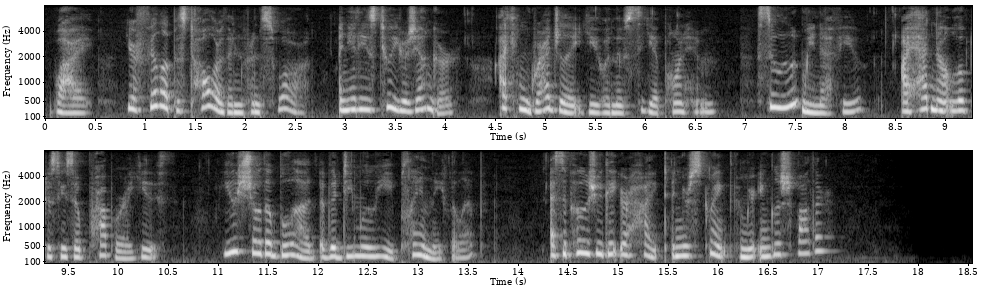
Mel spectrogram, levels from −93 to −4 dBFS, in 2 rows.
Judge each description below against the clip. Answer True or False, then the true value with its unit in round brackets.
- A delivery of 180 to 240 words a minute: True (185 wpm)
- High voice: True (245 Hz)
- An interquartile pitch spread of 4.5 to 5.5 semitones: True (5.1 semitones)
